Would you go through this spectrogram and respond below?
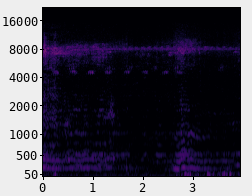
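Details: Honey bee collecting pollen from sunflowers in a garden on August 25th 2021; a steady, droning buzz with a rich stack of overtones holds through the whole clip, joined by a thin, constant high whine.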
